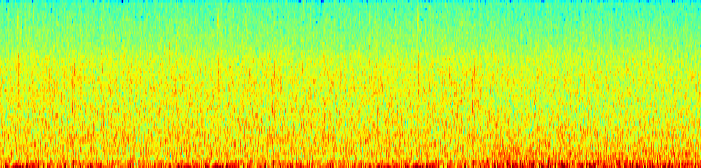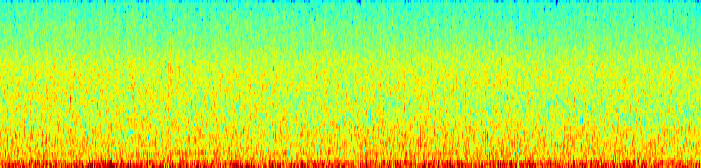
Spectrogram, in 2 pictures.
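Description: Steady pouring rain, an even hiss, with a low rumble underneath.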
